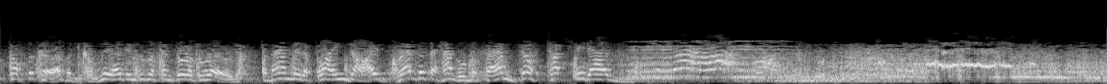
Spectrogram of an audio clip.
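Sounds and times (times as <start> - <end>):
speech: 0.1 - 8.3
van skidding on a wet road while swerving round a corner: 6.2 - 11.0.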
